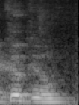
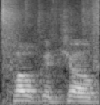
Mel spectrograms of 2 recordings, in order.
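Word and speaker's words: Koekkoek: I know it's pronounced Slater Cuckoo.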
